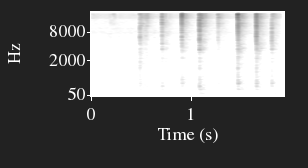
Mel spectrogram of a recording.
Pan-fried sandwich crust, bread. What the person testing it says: you can hear how crispy it is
